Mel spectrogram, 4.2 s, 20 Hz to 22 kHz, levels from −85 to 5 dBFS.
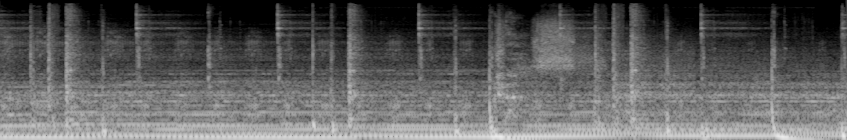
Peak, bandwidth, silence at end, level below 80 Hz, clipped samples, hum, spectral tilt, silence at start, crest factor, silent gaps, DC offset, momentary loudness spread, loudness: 0 dBFS; 19 kHz; 0 s; -20 dBFS; under 0.1%; none; -6 dB/octave; 0 s; 14 dB; none; under 0.1%; 4 LU; -16 LUFS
